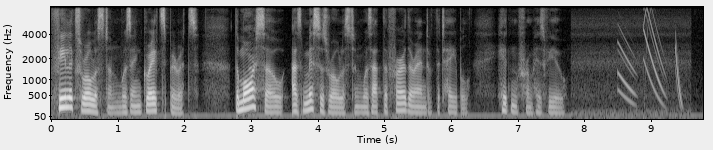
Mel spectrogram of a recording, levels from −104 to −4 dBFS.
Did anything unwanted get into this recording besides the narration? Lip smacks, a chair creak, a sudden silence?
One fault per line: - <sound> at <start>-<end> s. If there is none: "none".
- chirp at 8.5-9.5 s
